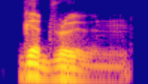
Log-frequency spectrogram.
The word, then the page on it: gadroon: British English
